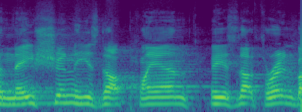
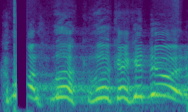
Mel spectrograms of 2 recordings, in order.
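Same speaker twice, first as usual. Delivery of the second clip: put-on much higher, laughing child voice; giggly little kid insisting; insistent toddler; 13 semitones higher, 3 dB louder than usual. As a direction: squeal like a toddler begging to be watched. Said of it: "three-year-old that goes".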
